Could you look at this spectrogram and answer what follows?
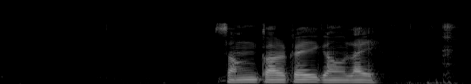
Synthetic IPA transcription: sʌŋkʌrkʌjɡãw̃laj

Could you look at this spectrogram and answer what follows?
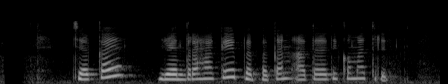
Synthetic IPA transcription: d̥d͡ʒ̥a̤kaj | nilɛnt̪ɾaɦakeb̥a̤b̥a̤kanat̪aat̪ikɔmad̪̥ɾɪt̪̚

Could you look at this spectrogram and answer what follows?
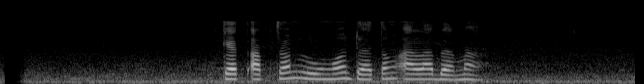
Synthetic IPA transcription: kɛt̪ap̚t̪ɔnluŋɔɖa̤t̪əŋalaba̤ma

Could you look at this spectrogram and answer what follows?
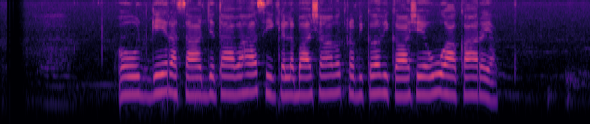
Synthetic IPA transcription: ounɡeɾasaːɲd͡ʒət̪aːʋəɦasiŋkələbʱaːʃaːʋəkrəmikəʋəʋikaːʃəjəuaːkaːɾəjat̪

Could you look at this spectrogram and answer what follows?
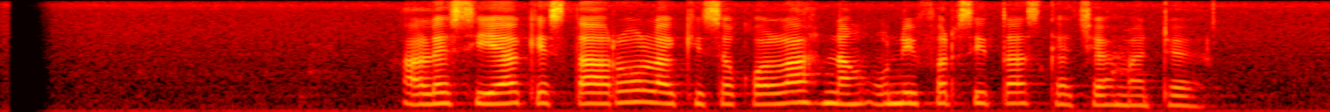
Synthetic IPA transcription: ʔalɛsiakest̪aɾolaɡ̥i̤səkolahnaŋunifərsit̪asɡ̥a̤d̥ʒ̥a̤maɖ̥a̤

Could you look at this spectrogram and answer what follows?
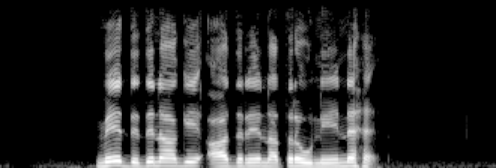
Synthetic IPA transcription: mẽːd̪ɪd̪ɪnaːɡeːʔaːd̪əɾeːnət̪ɾəuneːnɛɦɛ̃ː

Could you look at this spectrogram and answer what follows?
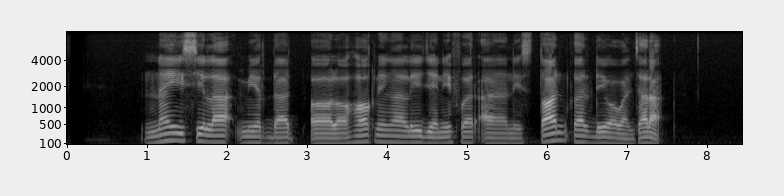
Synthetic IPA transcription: naisilamirdad̪̚ɔlɔɦɔk̚niŋalid͡ʒɛnifəra̰nist̪ɔnkərdiwawaɲt͡ʃaɾa̰

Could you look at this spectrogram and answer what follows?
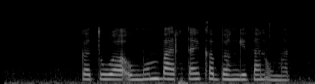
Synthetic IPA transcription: kət̪uaʔumʊmpart̪ajkəba̤ŋkit̪anumat̪̚

